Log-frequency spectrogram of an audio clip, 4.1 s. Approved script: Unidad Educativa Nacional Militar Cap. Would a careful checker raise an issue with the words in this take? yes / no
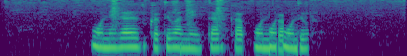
yes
